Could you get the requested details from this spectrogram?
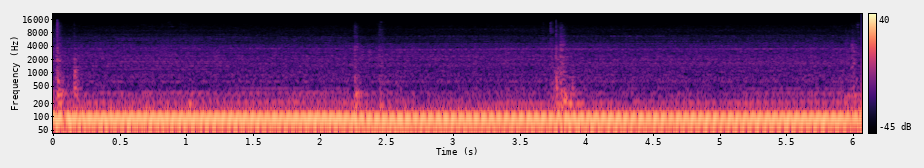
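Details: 2017 Honda Pioneer 1000-5: fast idle with a loping, uneven beat and occasional stumbles; code 9-2 (IACT). Cause: factory over-crimped wires broken inside insulation at the IACV plug on the throttle body under the air box; fixed by replacing the plug and re-crimping.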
